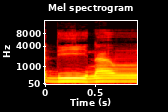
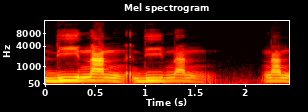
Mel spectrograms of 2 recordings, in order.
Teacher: Jadi cara membaca ikhfa itu dibaca samar. Jadi bunyi nun sukun atau bunyi tanwinnya itu dibaca samar dengan kita bersiap-siap masuk ke dalam huruf ikhfanya. Ee kemudian disamarkan juga didengungkan. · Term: ikhfa hakiki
